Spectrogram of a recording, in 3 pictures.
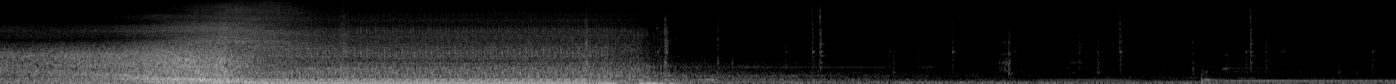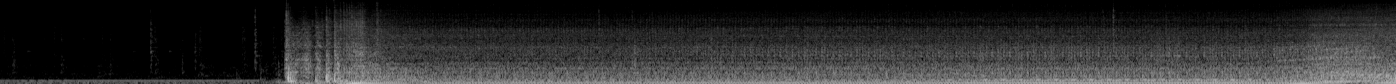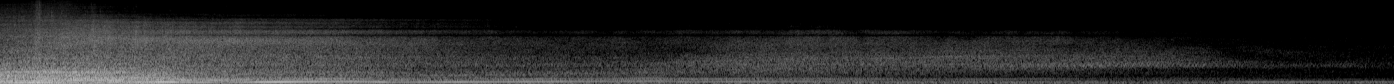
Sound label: BMW F12 640D Gran Coupe exterior wet asphalt fast stop engine off on and drive away static; mono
